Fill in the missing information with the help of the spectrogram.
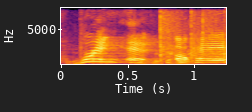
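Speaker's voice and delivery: loud taunting challenge, the pitch jumping up; loud dare. Retold or imitated. Retelling how she dared her man's ex to come fight, loud taunt. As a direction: throw down the dare at full volume.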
